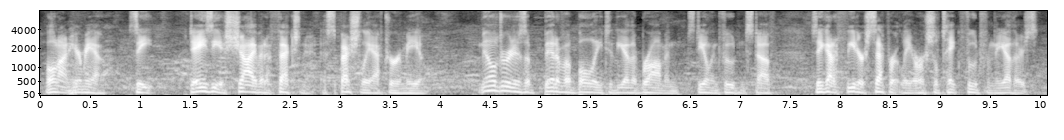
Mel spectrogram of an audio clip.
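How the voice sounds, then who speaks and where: A laid-back young rancher chats in a fairly low but bright, forward voice, as a man plays him. He talks quickly and jokes easily, in a fan audio drama. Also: animated. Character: easygoing young male wasteland rancher.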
